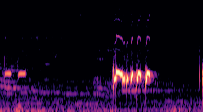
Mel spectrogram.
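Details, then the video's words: Zebra dove in the rainy season giving a brief phrase of four or five loud, quick cooing notes after faint distant coos, with another phrase beginning at the close. "Suara Terapi perkutut/Merbuk di Musim Hujan"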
